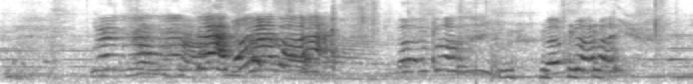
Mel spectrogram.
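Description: Young children's high-pitched wordless voices while playing: squeals and babble in several bursts, loudest about a second in.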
